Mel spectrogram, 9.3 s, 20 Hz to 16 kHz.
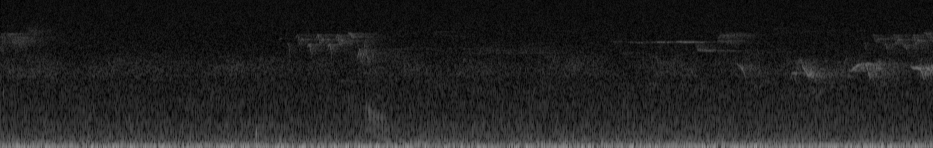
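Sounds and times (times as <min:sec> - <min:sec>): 
steady hiss of outdoor noise: 0:00.0 - 0:09.3
magnolia warbler singing short high sweet phrases: 0:02.1 - 0:09.3.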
